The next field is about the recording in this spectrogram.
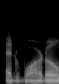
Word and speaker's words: Edoardo: It's spelled Edoardo, but I think it's Eduardo Molinari.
